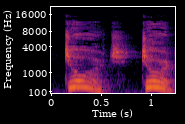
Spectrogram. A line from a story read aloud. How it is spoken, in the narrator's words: she shouted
